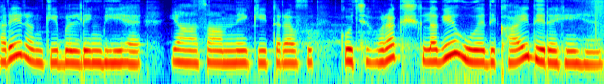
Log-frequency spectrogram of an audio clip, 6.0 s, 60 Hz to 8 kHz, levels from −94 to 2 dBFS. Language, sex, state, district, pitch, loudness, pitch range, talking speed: Hindi, female, Uttar Pradesh, Budaun, 215 Hz, -16 LUFS, 210-225 Hz, 180 wpm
